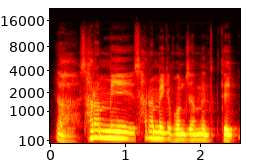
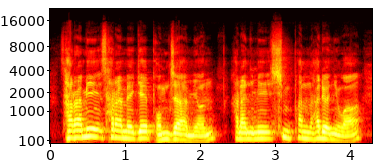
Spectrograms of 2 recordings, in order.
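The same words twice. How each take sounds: First: 사람이 said casually, no weight, trailing off; limp rebuke. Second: 사람이 proclaimed loud, slow and higher, rising at the end; solemn scripture reading. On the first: Retold or imitated. Eli mildly scolding his sons, half-hearted. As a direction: mumble the warning half-heartedly. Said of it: "아버지가 한 일이 뭐예요?". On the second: Acted. Pastor reading Eli's rebuke to the church, loud and slow. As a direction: boom out 사람이 slowly as a warning.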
